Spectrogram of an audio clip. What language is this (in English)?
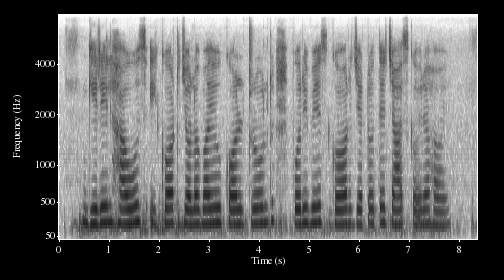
Bangla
